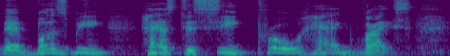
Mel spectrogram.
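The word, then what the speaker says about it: pro hac vice: Busby has to seek pro-hack vice. Now, pro-hack vice, that's how it's pronounced. Pro-hack vice. Pro-hack-VIC. But we, in the court system, we just call it pro-havoc.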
